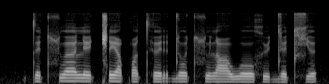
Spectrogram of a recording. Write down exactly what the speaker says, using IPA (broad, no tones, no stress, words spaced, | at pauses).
t̪ɘtsʷɐːle ǁeqʷɘ t̪ʰɘrdoːtsʷɘlɑː woxʉ dɘtɕɘ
